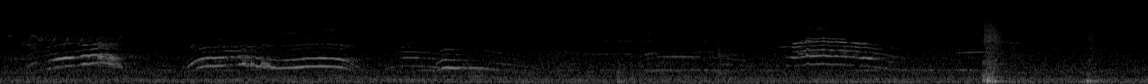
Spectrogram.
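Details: Cats fighting in original uncut footage: several arched, wavering yowls in quick succession, a pause, then a high rising-falling yowl, with two sharp knocks near the end over low background hum.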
